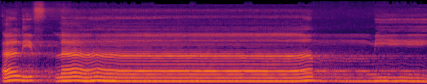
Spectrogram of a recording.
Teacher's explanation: huruf alif dibaca 1 harokat, kemudian lam dibaca 6 harokat, dan ketika memasuki huruf mim disertai dengan tasdid maka harus ada gunnah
